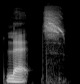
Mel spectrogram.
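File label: "lets", British English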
